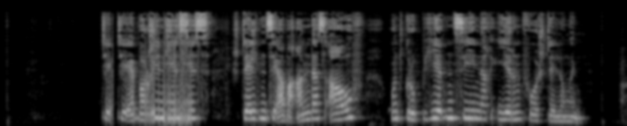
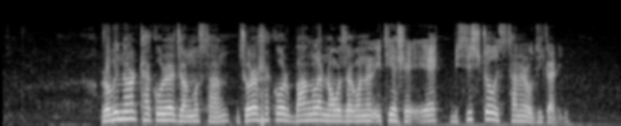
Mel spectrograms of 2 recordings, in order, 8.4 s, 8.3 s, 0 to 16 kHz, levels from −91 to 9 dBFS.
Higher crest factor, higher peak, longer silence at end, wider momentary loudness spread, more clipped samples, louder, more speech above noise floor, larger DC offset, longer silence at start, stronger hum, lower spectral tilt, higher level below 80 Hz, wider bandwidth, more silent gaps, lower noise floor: first, 24 dB vs 14 dB; about the same, -2 dBFS vs 0 dBFS; about the same, 0.6 s vs 0.7 s; first, 20 LU vs 9 LU; neither; second, -21 LUFS vs -15 LUFS; first, 60 dB vs 44 dB; neither; about the same, 1.35 s vs 1.35 s; neither; second, -1.5 dB/octave vs -5.5 dB/octave; second, -68 dBFS vs -44 dBFS; first, 11.5 kHz vs 8.2 kHz; neither; first, -84 dBFS vs -58 dBFS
